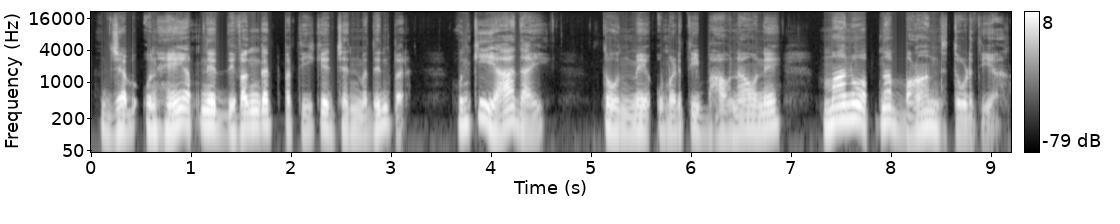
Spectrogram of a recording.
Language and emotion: Hindi, sad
